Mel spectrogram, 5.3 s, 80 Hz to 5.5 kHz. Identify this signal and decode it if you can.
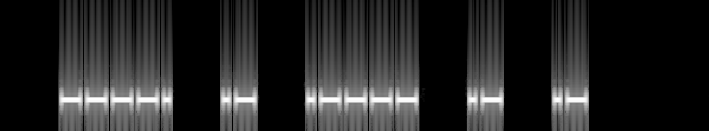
Morse code, heard as a keyed tone, about 25 wpm, spaced as for 15 wpm, 590 Hz. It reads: 9A1AA
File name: qso219 15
